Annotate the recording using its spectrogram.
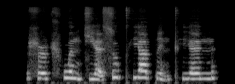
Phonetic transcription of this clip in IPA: ʂɻ̩˧˥ ʈ͡ʂʰwə˥˩n t͡ɕjɛ̰˨˩su˥pʰjä˥pḭ˨˩n pʰjɛ˥n

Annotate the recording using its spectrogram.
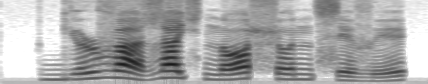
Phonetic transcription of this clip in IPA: bʲʊ˨˥ɹva˥˩ɮa˥çnɔ˨˥ ɬo˧nsɪ˨˩vɪ˩˧

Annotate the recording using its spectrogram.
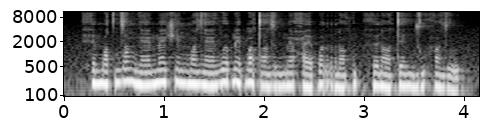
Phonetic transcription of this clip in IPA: hɛmɒtˤnzɔ ŋɡæ̃mæ̃ ʃɛ̃ŋ͡mɑ̃zæ̃vʌ ɓɛ̃ɓə̃tˤɑ̃ zʊŋ͡mæ̃ħæpɒ rɑ̃fə̃p hɜɾɑ̃tɛ nduhɑ̃ zʊ

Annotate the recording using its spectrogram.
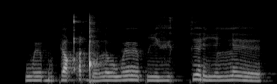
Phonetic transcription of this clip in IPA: wʏːbʊpʲøqʼɪ ɡ͡ǃolʊːwøːpiː vʲøkːɪɾiː lːɪː

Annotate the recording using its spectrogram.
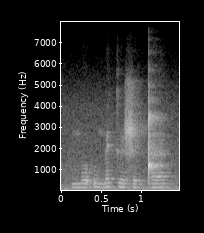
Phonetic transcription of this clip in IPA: mo˨˦ʔu˨mɛ˦ kɨ˨ʂɨ˨ǃɜ˧

